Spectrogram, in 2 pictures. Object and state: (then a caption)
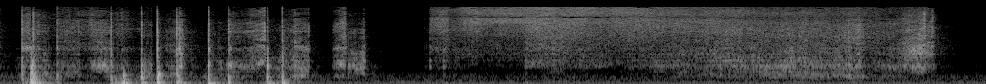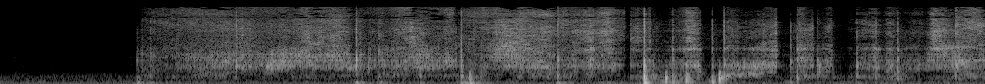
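Paper shopping bag. Fingertips wearing rings tap and scratch the front panel of a large black-and-white striped Sephora paper gift bag with rope handles, hollow and partly filled with pink tissue paper. Quick, sharp papery taps open and close the clip, with long, bright, hissy scratching strokes in between, broken by a short silent pause. A faint steady low hum runs underneath throughout.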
